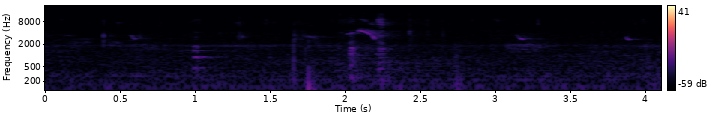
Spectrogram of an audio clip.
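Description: Domestic chickens feeding: faint clucking and short high peeps from hens and a chick, with a few light taps and one louder falling call about two seconds in.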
